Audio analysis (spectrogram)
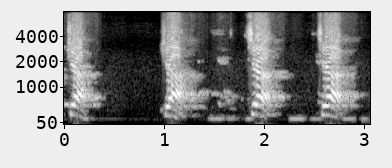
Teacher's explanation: देखो मसूड़े प लग रहा है जाके दांत प भी नहीं लग रहा है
